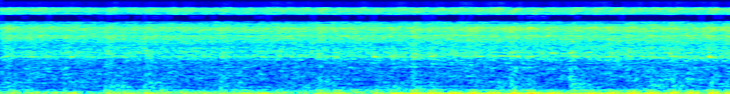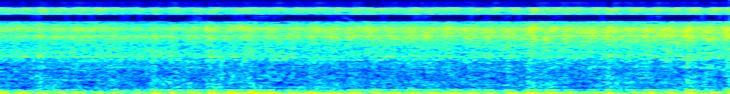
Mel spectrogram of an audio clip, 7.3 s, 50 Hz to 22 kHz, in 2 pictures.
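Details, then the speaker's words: Freshly rebuilt Suzuki GSX250 gymkhana engine with forged piston, DL300 crankshaft and balancer, high-angle cam, slipper clutch and piggyback ECU, not yet broken in: low soft even idle, no knocks or rattles; owner says very quiet even in an underground garage. "The owner noted it's very quiet— it doesn't even echo in an underground garage."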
